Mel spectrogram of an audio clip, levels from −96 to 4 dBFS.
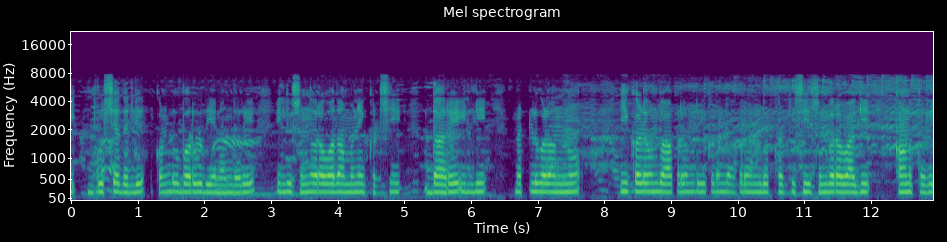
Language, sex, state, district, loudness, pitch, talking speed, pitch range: Kannada, female, Karnataka, Raichur, -23 LUFS, 195 Hz, 90 wpm, 190-200 Hz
